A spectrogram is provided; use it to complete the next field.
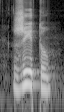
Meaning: rye
- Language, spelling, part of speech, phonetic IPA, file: Ukrainian, жито, noun, [ˈʒɪtɔ], Uk-жито.ogg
